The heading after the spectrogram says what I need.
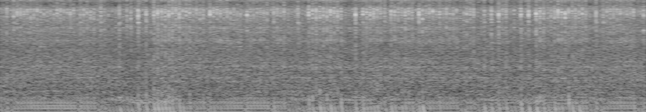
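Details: Yard King snowblower, full throttle, choke on; single-cylinder runs lumpy with stumbling firing, then steadies somewhat as the carburetor mixture screw is turned.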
